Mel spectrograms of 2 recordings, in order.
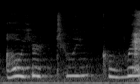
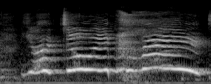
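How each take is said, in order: First: It is said quietly, as heard from far away. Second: It is said loudly, almost screaming.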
